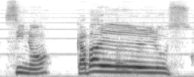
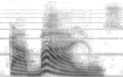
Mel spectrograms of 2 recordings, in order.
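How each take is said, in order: First: Caballus slow, long held double ll as l-l; Latin double l. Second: Caballus very slow, stress on the long a. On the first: Latin teacher modelling caballus for the class. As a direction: stretch caballus, ll said as two l's. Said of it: "no voy a leer caballos o caballos". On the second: Teacher marking where the accent falls in caballus. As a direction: draw out caballus, leaning on the a. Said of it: "la A es larga... el acento cae ahí". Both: Shown as a demonstration.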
